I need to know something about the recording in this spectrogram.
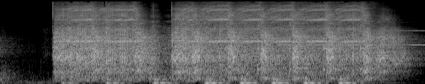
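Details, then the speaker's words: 1990 Yamaha XT600 single that sat for ten years, cranking after oil was added to the cylinder: brisk starter with even compression pulses; compression rose from low to about 125-130, suggesting slightly stuck rings. "Yeah, shot way up. We're up to like 125, 130. So maybe the rings are just slightly stuck."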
